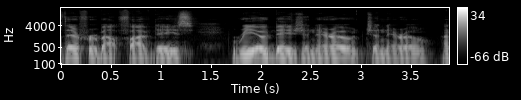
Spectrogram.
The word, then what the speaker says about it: Rio de Janeiro: In Portuguese, you say it Rio de Janeiro, which is quite different than what we say uh, because their R's at the beginning of the bit. words are pronounced like an H.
